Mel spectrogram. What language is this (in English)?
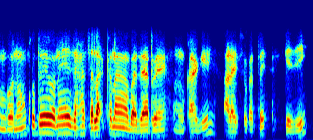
Santali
